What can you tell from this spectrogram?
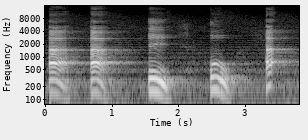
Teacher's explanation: Hamzah di mana? Di pangkal leher kita.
